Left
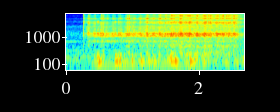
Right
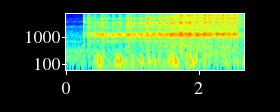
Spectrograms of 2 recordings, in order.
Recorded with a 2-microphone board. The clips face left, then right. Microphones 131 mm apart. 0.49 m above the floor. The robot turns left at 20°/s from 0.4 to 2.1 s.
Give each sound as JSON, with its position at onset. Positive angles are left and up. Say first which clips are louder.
{"t": 0.3, "sound": "a dropped coin", "louder": "even", "azimuth_deg": -150, "distance_m": 1.3}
